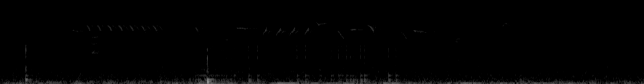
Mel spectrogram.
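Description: Small songbirds chirping and singing fast high-pitched trills, with a single sharp knock about two seconds in.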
